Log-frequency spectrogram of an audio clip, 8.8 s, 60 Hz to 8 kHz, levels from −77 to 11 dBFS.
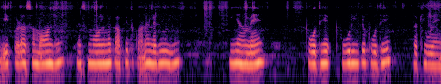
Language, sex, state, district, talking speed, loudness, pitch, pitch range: Hindi, female, Maharashtra, Chandrapur, 155 wpm, -16 LUFS, 205 Hz, 195-210 Hz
